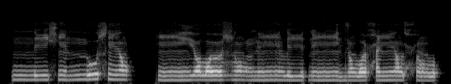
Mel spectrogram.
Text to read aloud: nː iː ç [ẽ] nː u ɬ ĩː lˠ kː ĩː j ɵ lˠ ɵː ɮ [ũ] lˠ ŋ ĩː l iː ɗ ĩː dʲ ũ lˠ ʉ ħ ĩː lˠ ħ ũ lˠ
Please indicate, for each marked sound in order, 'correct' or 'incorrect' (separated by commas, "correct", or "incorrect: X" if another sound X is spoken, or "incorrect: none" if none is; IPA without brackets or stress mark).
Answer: incorrect: ĩ, correct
